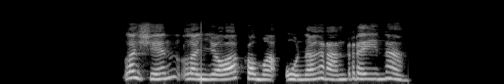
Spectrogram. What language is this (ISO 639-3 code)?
cat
